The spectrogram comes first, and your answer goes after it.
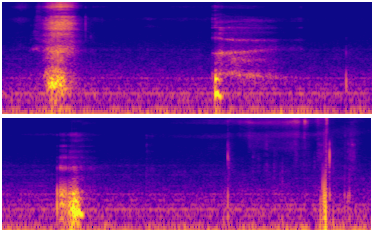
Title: Early-morning sneezes with VERY snotty nose blows (this took A LOT out of me)🤧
